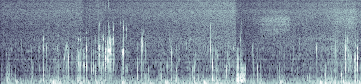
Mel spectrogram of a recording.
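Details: Rumbling, bubbling gurgles of a growling stomach, with some wind-like background noise: stomach growling (borborygmi).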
